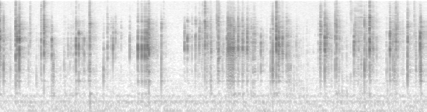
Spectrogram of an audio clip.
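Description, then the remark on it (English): Crinkly plastic rustling from a squeezed dog toy belonging to Howie's dog, a dense run of sharp, bright crackles and crunches that come in uneven bursts for several seconds, with no voices. “This is Howie's dog toy.”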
